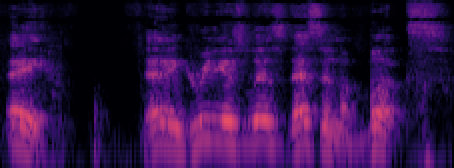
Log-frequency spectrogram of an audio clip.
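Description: A man's voice: fairly high pitch, takes it slowly. Folksy joking middle-aged man, roomy sound. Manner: joking, folksy, relaxed with slang. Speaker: church cooking segment host. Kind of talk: casual church cooking chat. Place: living room at home, indoors. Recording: roomy echo.

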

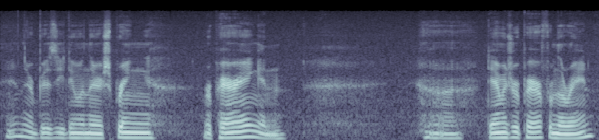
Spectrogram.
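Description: A young man casually narrating a hiking vlog outdoors on a trail, explaining things in a relaxed, chatty way with many fillers, recorded on the handheld camera he films with. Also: medium pitch, measured pace. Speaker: ant-keeping channel host. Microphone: handheld camera he is filming with.

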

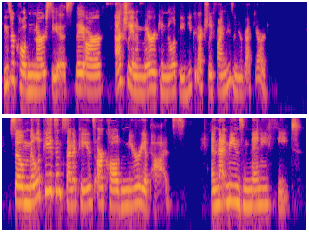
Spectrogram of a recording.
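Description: A woman in her thirties speaks as a science educator at a middling pitch. She explains things plainly and informally, in words children can follow, into a computer mic in a room at home. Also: normal speed, vocal fry. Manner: explanatory, plain-spoken, addressing children simply. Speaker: science educator presenting live animals. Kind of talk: informal live educational talk with audience questions. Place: small room at home, indoors. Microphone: computer mic on a video call.

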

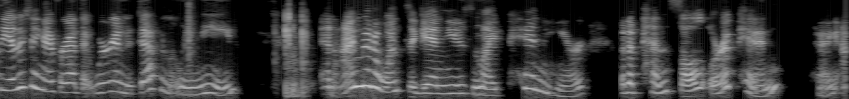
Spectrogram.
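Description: A woman's voice: high-pitched, gravelly, fairly bright tone, rough recording. A woman giving a casual step-by-step craft tutorial for children, chatting and thinking aloud in a reassuring way. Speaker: craft teacher. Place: indoor room at home.

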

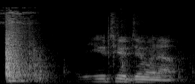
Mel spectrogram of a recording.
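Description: A man's voice: medium pitch, fairly even intonation, slow pace, close to an everyday voice. An actor playing a bitter, sarcastic thirty-year-old son who needles his parents in an audio drama. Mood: sullen. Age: 30s. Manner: sardonic, needling. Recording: roomy, with loud background noise.

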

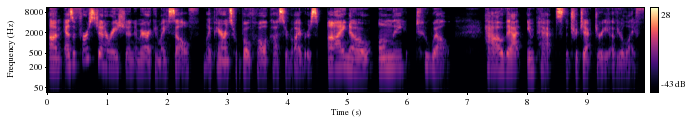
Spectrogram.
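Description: A woman's voice: fairly low pitch, animated, moderate pace, gravelly. A woman in her sixties moderating a video call interview, affirming her guest and asking questions. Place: home room.

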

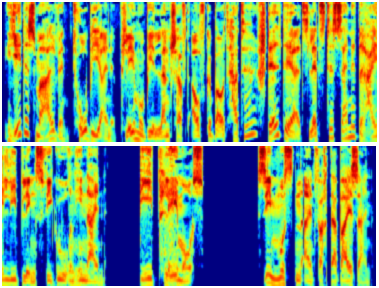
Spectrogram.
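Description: A man narrating a children's audio play as an expressive, dramatic storyteller. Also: lowish voice, unhurried, dry recording, clean studio sound.

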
